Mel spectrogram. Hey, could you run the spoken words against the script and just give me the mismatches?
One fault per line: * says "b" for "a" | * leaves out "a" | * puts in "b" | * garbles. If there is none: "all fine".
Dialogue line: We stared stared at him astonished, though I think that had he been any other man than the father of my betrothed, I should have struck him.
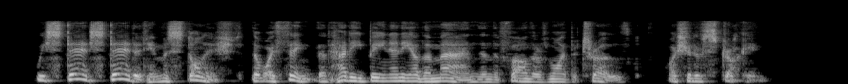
all fine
